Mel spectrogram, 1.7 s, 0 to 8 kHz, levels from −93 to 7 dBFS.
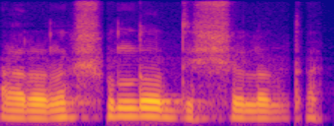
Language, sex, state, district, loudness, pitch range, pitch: Bengali, male, Tripura, West Tripura, -16 LUFS, 125-145 Hz, 130 Hz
